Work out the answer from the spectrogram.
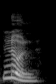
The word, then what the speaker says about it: Null: A double consonant, like here, the double L, will mean that the word will get pronounced a little bit faster. Like here in Null, for example, or der Ball, or Essen. And watch the U. It will always be pronounced like U, like in put or boot.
